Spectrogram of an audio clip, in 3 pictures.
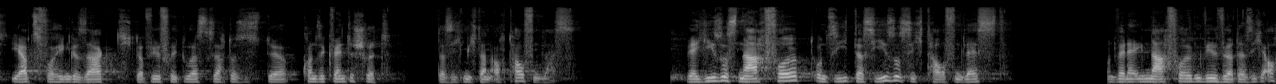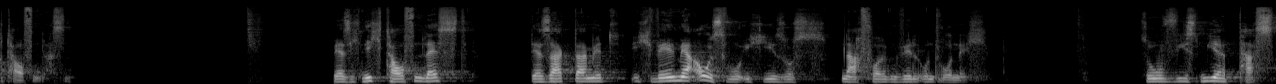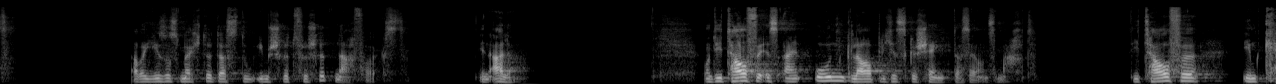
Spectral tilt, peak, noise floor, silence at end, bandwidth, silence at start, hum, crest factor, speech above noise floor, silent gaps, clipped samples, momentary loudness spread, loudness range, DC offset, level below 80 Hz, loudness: -4 dB/octave; -8 dBFS; under -90 dBFS; 0 s; 15.5 kHz; 0 s; none; 22 dB; over 62 dB; none; under 0.1%; 17 LU; 9 LU; under 0.1%; -74 dBFS; -28 LUFS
